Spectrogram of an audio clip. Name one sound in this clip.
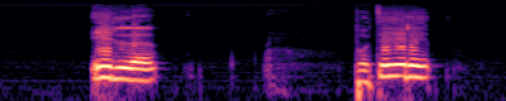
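An elderly man speaks slowly through a microphone in short phrases.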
